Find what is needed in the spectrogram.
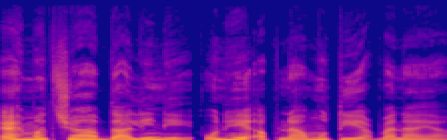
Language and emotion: Urdu, neutral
